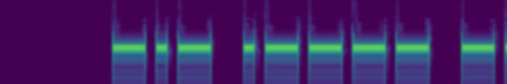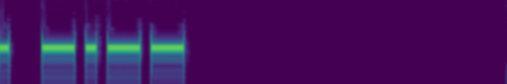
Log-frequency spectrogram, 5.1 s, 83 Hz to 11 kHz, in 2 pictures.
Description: Morse code, heard as a keyed tone, about 22 wpm, 700 Hz. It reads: K1NY
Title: Easy Call Signs Repeated 2x - 22wpm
